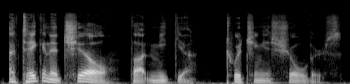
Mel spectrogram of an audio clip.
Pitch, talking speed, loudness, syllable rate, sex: 90 Hz, 155 wpm, -18 LUFS, 4.8 syllables/s, male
